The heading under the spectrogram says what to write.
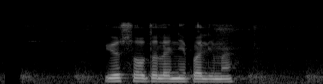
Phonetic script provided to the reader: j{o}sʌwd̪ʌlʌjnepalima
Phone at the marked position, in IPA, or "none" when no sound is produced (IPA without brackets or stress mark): o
